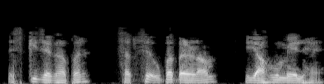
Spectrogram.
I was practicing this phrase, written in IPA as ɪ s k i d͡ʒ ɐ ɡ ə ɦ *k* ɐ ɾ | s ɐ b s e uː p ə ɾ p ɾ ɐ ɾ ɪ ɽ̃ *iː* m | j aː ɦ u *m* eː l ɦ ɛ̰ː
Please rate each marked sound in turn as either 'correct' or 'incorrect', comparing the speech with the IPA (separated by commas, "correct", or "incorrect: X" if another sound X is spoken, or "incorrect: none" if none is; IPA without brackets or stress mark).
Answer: incorrect: p, incorrect: aː, correct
